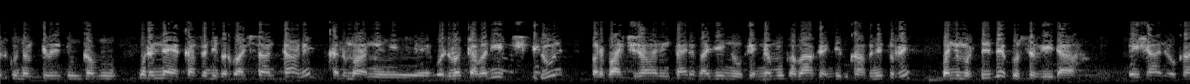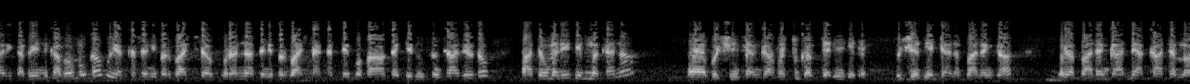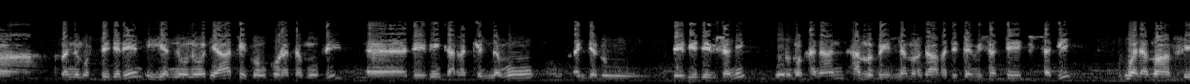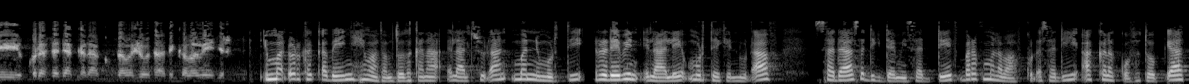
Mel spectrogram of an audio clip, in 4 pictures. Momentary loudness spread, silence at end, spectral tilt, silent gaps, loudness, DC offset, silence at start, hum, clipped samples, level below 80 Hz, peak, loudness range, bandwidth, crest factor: 8 LU; 0 s; -1.5 dB/octave; none; -22 LUFS; under 0.1%; 0 s; none; under 0.1%; -74 dBFS; -2 dBFS; 4 LU; 8 kHz; 22 dB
